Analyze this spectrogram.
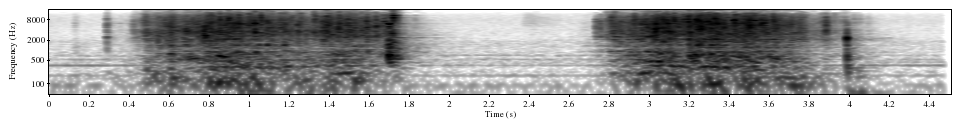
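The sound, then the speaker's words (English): A drawer slides twice. Each pass is a rumbling scrape lasting about a second and a half and ends in a sharp knock, with no voices. “It was a drawer getting closed and open.”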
